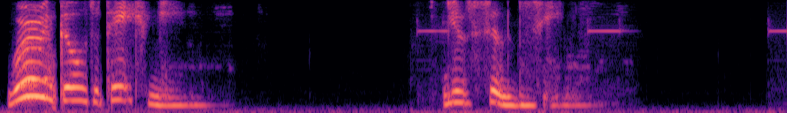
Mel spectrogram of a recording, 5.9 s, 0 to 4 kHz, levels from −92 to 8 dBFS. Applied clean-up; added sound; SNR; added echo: neural diffusion model UNIVERSE++.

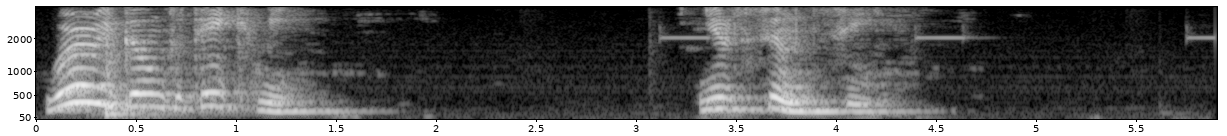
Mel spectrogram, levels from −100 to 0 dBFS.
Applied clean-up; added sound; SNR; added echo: none; Microwave oven; 15 dB; none.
